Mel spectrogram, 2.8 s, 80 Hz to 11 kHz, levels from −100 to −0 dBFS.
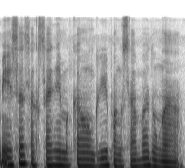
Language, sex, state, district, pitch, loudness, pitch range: Garo, male, Meghalaya, West Garo Hills, 130 Hz, -15 LUFS, 120-135 Hz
